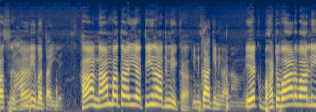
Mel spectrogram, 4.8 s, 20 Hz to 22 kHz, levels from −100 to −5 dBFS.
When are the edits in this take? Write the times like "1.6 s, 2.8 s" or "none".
none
